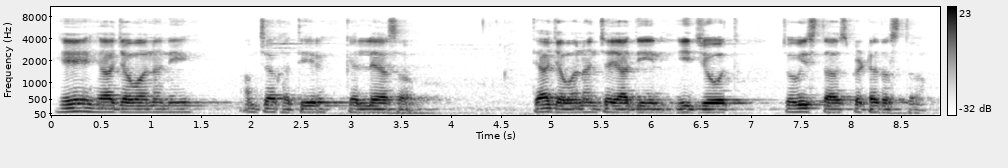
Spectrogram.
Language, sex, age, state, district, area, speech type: Goan Konkani, male, 30-45, Goa, Bardez, urban, spontaneous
